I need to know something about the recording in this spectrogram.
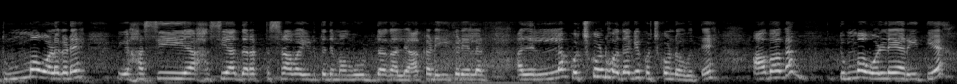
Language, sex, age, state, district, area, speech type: Kannada, female, 30-45, Karnataka, Udupi, rural, spontaneous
